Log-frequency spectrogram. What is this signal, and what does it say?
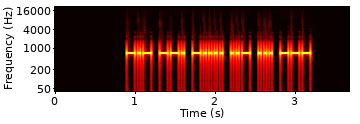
Morse code, heard as a keyed tone, about 34 wpm, 700 Hz. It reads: KG6USO
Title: USA Call Signs Repeated 3x 35wpm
